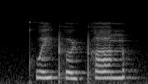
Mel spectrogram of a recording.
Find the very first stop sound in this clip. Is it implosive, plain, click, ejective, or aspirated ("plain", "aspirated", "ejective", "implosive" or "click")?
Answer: aspirated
